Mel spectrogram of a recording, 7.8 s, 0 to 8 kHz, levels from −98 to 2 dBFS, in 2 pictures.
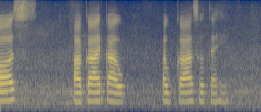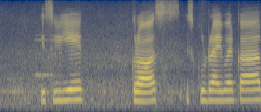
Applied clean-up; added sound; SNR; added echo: none; none; none; none.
